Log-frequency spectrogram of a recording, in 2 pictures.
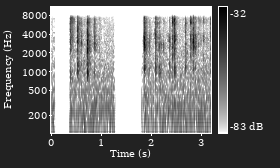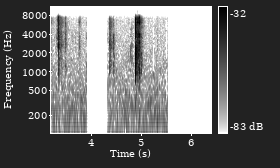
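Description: Faint typing on a computer keyboard: three short runs of keystrokes, the last stopping about five and a half seconds in.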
